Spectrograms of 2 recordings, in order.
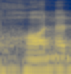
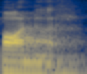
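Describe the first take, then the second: First: The initial h is sounded. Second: The initial h is silent. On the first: The speaker calls it wrong. "इसको हॉनर नहीं बोलेंगे" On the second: The speaker calls it right. "एच जो है वो silent है"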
